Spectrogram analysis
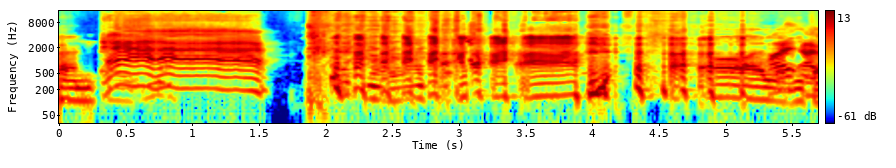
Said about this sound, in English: hear the commotion and pain of all his friends as they scream out with unbearable pain.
